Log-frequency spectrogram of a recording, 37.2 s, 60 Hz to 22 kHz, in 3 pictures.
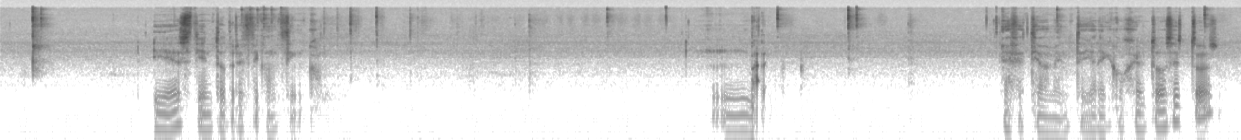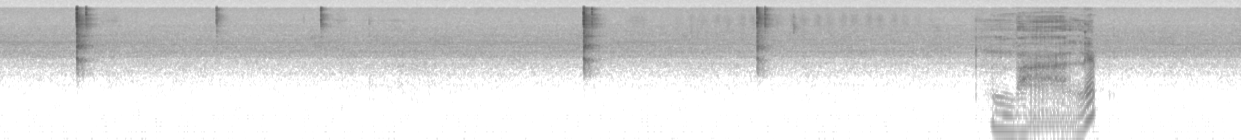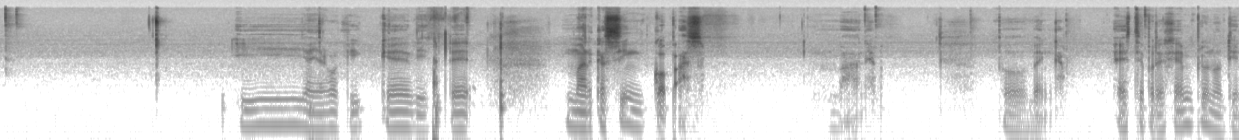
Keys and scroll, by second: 3.2-4.7 typing.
